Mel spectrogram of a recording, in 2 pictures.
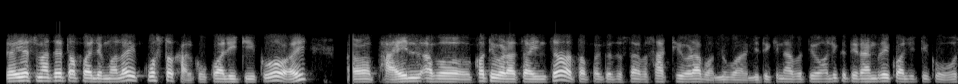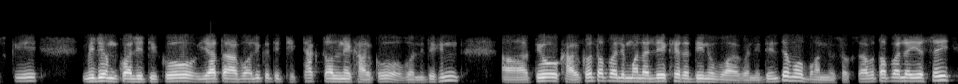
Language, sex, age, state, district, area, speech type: Nepali, male, 30-45, West Bengal, Darjeeling, rural, conversation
